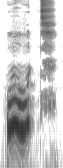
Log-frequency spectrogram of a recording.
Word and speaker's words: août: Août, okay, the T is pronounced at the end, so those are a couple of things to be aware of.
